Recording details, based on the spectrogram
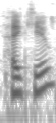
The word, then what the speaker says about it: Haikyuu: Haikyuu, am I saying that right? Haikyuu. Yes, Haikyuu. Yes, sir.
